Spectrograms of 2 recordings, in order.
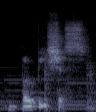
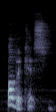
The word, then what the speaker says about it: Bobicus: Hello, Bobicus, or Bobicious, however you want to pronounce it. How are you doing on this relatively sunny Monday afternoon? Bobicus, there we go.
